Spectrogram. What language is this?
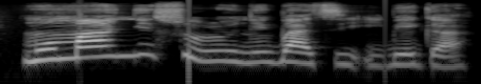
Yoruba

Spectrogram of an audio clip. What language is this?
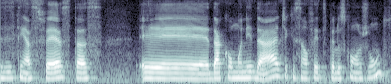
Portuguese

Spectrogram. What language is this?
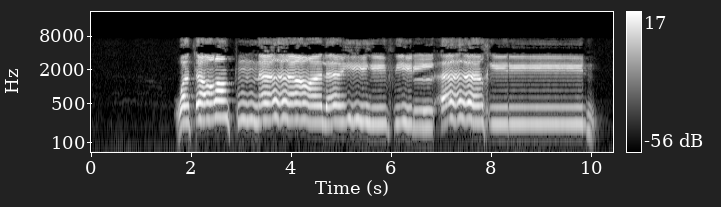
Arabic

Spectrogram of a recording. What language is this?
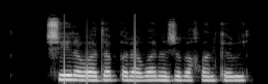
Pashto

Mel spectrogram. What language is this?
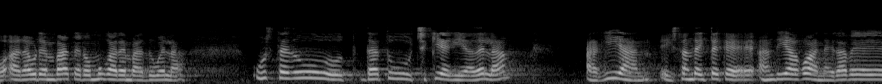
Basque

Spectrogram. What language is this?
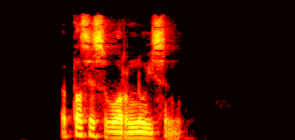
Kabyle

